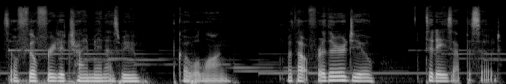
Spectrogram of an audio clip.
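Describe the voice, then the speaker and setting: Female podcast host with a flat, fry-edged delivery, earnest and measured over a music bed. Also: low voice. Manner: deliberate, measured, reflective. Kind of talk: earnest spoken introduction.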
